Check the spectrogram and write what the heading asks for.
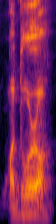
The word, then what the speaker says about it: Maduro: to get rid of Madur, how do we pronounce his name? Maduro.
